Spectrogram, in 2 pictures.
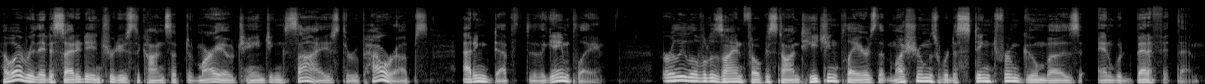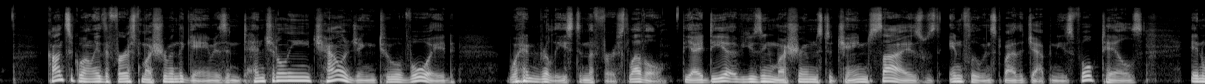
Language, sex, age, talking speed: English, male, 30-49, 170 wpm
